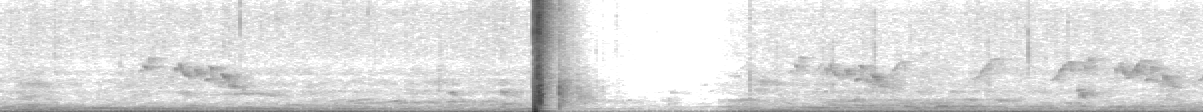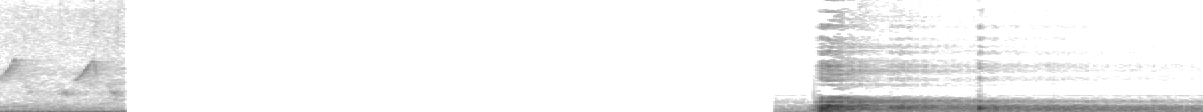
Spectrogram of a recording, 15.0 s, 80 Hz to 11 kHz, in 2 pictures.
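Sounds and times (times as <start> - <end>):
small birds chirping: 0.0 - 3.4, 4.2 - 8.3
air rifle shot: 3.3 - 3.7.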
